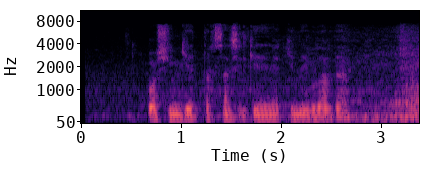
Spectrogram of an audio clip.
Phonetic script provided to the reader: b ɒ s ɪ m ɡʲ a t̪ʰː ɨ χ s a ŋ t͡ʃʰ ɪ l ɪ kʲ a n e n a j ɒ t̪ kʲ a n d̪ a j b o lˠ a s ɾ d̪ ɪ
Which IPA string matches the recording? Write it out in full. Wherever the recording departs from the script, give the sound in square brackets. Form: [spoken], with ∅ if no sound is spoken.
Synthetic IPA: b ɒ [ʃ] ɪ [ŋ] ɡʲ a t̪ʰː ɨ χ s a [n] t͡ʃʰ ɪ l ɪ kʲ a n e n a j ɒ t̪ kʲ a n d̪ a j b o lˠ a [∅] ɾ d̪ ɪ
